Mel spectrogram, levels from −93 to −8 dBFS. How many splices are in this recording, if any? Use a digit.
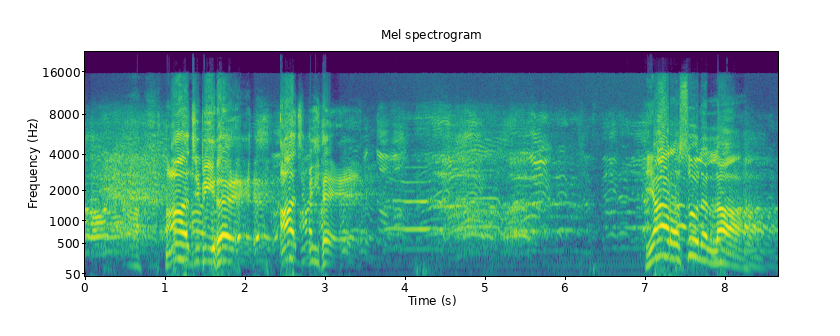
0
